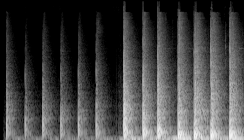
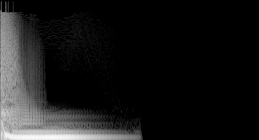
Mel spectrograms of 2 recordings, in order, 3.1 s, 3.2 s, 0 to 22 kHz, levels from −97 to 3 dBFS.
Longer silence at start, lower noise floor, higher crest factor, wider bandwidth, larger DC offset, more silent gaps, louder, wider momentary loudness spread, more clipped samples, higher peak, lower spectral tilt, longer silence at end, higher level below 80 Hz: about the same, 0.1 s vs 0 s; second, -32 dBFS vs -37 dBFS; about the same, 14 dB vs 10 dB; about the same, 13.5 kHz vs 14.5 kHz; neither; neither; second, -13 LUFS vs -9 LUFS; first, 21 LU vs 16 LU; first, 1% vs under 0.1%; about the same, 0 dBFS vs 0 dBFS; first, -7 dB/octave vs -5.5 dB/octave; second, 0 s vs 1.95 s; second, -18 dBFS vs -10 dBFS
